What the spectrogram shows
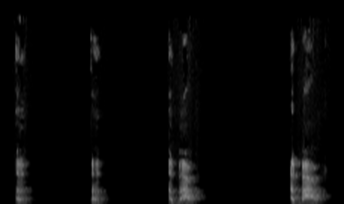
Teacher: Vemos la letra A, pero no es about. No, aquí vamos a pronunciar este sonido cortito, recuerda, sin mover nada de la boca, sin abrirla demasiado, simplemente es uh, about, about. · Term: sonido schwa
